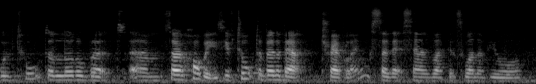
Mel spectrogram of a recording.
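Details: Adult woman, interviewer; Normal speech.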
